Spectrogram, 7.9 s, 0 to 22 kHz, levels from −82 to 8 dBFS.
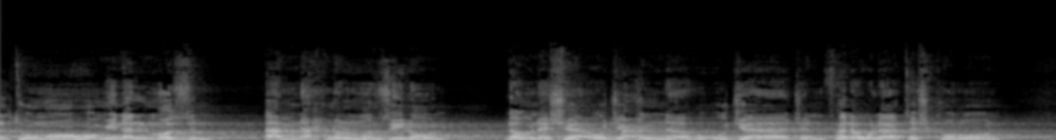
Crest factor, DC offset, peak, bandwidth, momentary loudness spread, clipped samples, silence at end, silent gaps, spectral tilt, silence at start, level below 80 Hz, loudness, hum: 16 dB; under 0.1%; -4 dBFS; 13 kHz; 8 LU; under 0.1%; 0 s; none; -6 dB/octave; 0 s; -64 dBFS; -19 LUFS; none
